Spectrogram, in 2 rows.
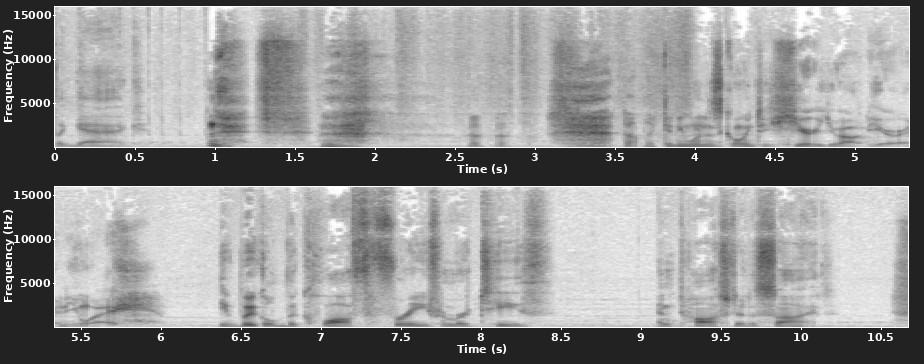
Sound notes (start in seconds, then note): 1.6 small grunt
